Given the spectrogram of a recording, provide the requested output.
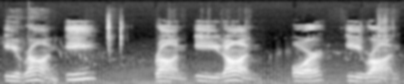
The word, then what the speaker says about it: Iran: It's Iran because Yeah. only Americans use the I. Yes. as an I. Everybody Yeah. else uses it as an E, Right?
